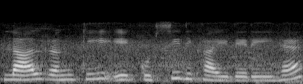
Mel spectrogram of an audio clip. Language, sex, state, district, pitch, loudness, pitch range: Hindi, female, Punjab, Pathankot, 215 Hz, -19 LUFS, 200-235 Hz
